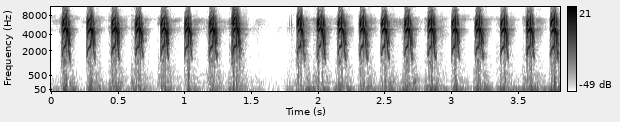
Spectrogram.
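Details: Moss wren song used as a lure: a fast string of loud, sharp, buzzy chips, about six per second, broken by one short pause midway, then resuming at the same steady pace.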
